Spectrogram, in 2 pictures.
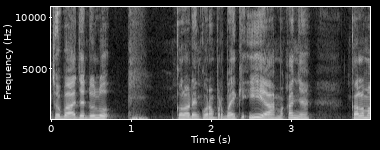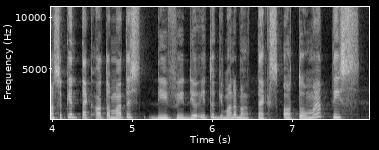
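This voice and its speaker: A man's voice: sits high, a little fast, a little mellow. A young man giving a casual live tutorial on video clipping, rambling in slang and reading viewers' questions aloud. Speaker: streamer teaching video clipping.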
